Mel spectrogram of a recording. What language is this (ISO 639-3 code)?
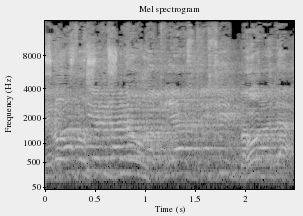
heb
